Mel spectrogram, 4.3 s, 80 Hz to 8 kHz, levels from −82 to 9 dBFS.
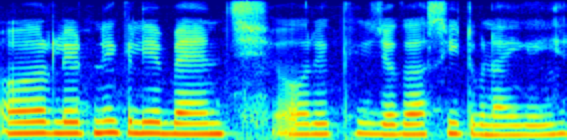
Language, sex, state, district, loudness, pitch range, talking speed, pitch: Hindi, male, Bihar, West Champaran, -14 LUFS, 210-230 Hz, 170 wpm, 220 Hz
